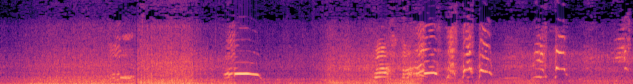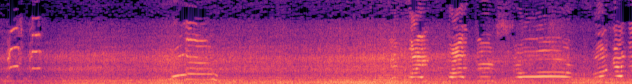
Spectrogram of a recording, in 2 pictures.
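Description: Car wash brushes and water spray scrub loudly over a car roof.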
